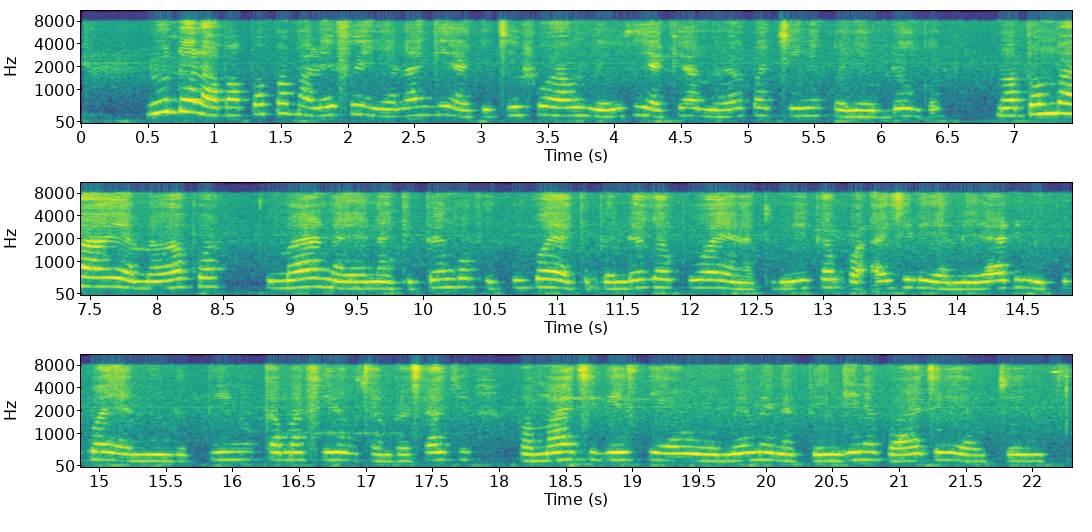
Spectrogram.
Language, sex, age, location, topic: Swahili, female, 25-35, Nairobi, government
